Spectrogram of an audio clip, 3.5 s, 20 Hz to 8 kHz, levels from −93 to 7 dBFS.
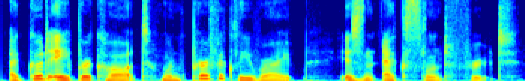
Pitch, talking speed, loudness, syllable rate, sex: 195 Hz, 170 wpm, -20 LUFS, 5.2 syllables/s, female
